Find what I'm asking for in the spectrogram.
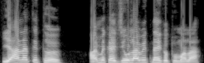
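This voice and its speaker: A man's voice: sits high, fast, clean tone, dry recording, lightly acted. A man playing a caring stepson who has come to take his old father home. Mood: earnest. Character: earnest caring young stepson, firm and protective. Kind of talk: village family drama acting.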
